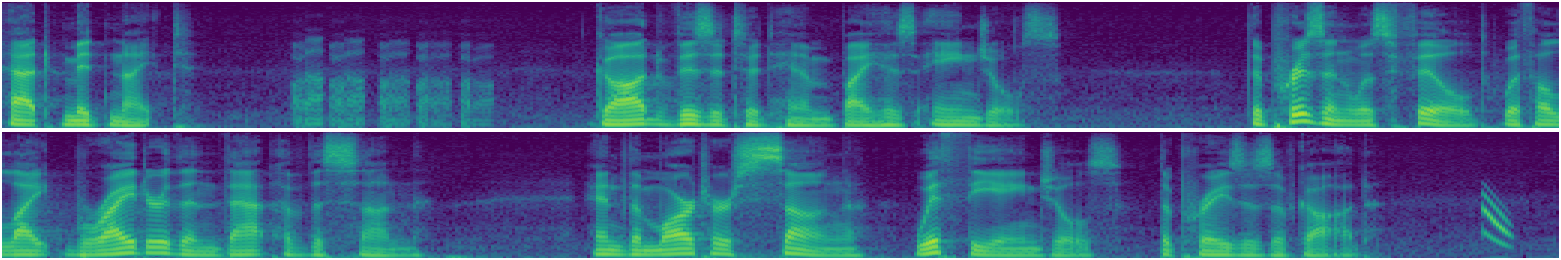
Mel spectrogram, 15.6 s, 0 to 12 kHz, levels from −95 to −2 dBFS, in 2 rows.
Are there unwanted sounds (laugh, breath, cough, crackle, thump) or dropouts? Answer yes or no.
yes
